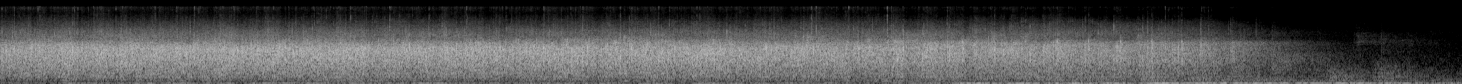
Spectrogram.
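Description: Audience applauding, steady and then dying away over the last two or three seconds.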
